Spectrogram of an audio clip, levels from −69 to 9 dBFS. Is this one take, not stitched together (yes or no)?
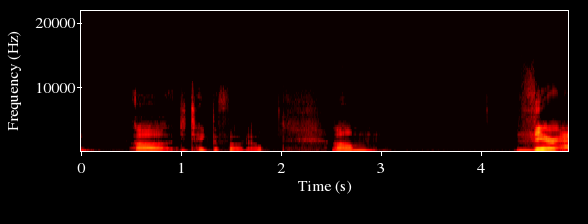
no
